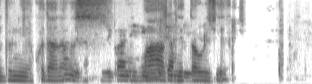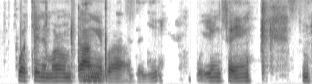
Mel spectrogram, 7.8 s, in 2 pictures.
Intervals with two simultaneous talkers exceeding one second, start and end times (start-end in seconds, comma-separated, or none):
0.8-2.5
